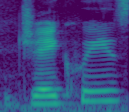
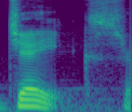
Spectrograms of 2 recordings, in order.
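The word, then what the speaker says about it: Jaques: And the character's name is actually pronounced Jacques. – Wait, Jake? Really? Because it sure looks like Jacques.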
